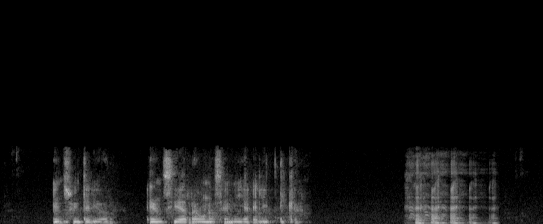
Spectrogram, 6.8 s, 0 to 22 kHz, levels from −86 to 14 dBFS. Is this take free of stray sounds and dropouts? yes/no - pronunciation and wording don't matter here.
no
